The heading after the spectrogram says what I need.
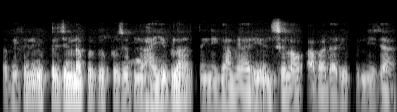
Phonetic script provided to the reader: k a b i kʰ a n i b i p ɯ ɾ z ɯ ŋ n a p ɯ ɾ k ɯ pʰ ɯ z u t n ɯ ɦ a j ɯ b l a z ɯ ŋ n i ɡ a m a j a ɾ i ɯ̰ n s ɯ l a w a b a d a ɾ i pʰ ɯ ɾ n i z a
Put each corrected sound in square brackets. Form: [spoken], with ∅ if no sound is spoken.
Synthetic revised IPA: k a b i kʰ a n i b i p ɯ ɾ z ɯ ŋ n a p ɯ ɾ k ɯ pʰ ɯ z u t n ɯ ɦ a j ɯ b l a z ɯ ŋ n i ɡ a m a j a ɾ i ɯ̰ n s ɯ l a w a b a d a ɾ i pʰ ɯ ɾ n i z a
